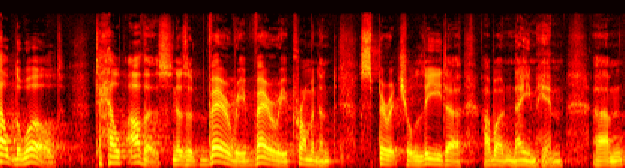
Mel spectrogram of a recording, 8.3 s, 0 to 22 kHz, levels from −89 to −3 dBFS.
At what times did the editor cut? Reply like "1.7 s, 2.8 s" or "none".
2.3 s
